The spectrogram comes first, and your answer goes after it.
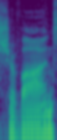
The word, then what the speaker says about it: Siobhan: And you can have fun pronouncing or spelling her name, saying congratulations, Siobhan, but it's Siobhan.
